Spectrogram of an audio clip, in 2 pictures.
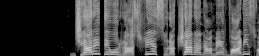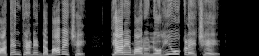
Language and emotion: Gujarati, angry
